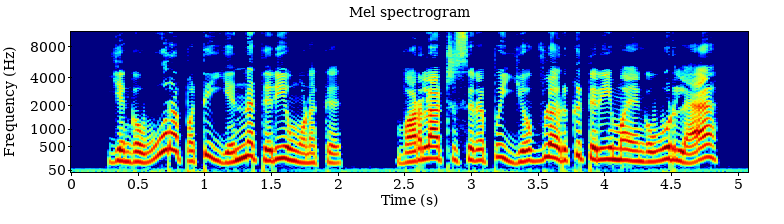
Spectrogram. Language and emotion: Tamil, angry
